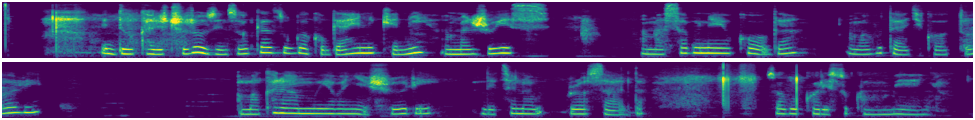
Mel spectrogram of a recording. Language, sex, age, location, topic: Kinyarwanda, female, 18-24, Gakenke, finance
